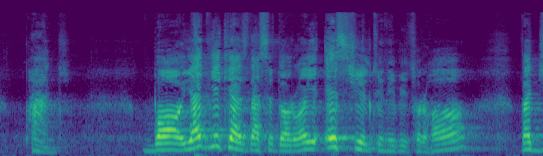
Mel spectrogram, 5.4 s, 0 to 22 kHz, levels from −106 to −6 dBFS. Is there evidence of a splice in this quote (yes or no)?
no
